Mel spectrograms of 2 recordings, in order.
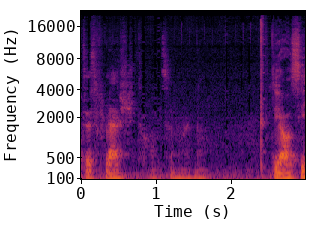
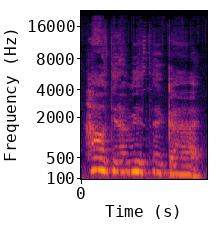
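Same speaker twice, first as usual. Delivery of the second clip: high, loud disbelieving wail; loud, high-pitched burst of amazement; astonished outcry; 9 dB louder than usual. Real, not acted. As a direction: cry out at having missed it. Reacting to a missed detail.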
